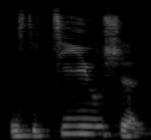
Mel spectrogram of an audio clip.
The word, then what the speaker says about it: institution: Number three, without wasting time, any words that ends with TI or N takes the primary stress on the second to the last. Institution, institution.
